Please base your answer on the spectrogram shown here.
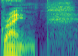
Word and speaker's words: Graeme: His name is actually spelled Graeme, and it's correctly pronounced as a single syllable, Graham.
